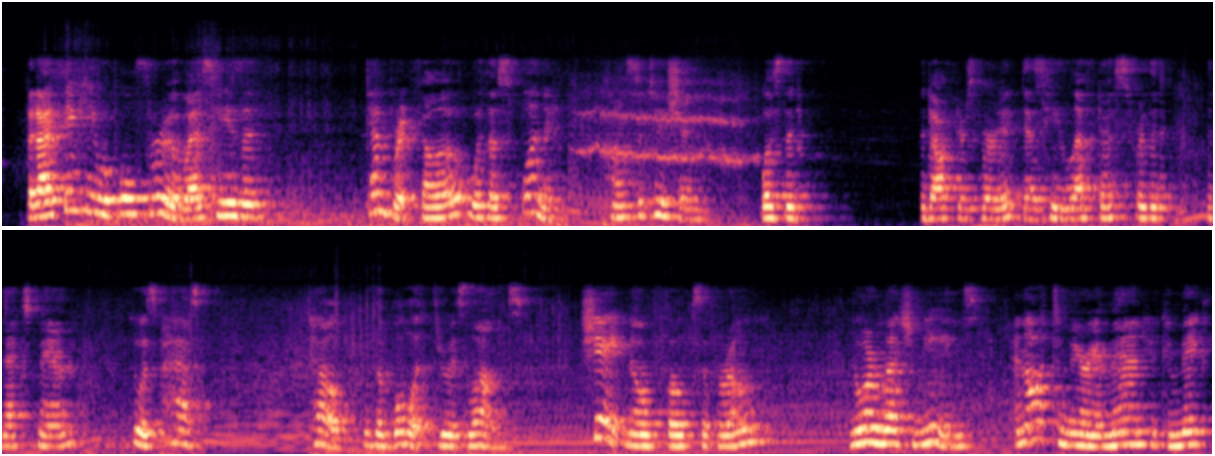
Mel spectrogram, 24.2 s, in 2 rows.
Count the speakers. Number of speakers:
one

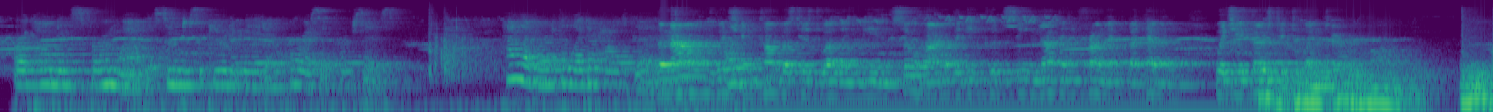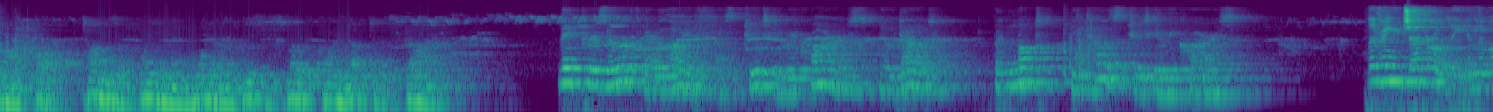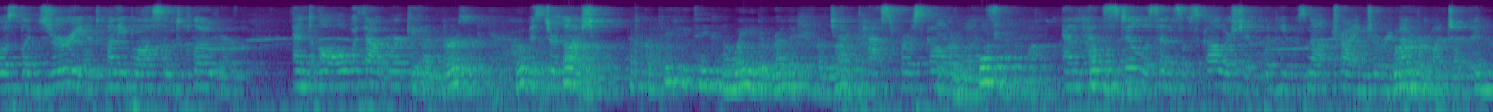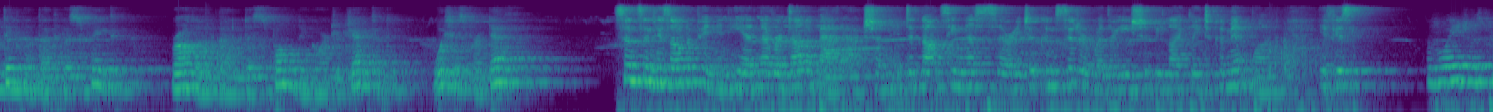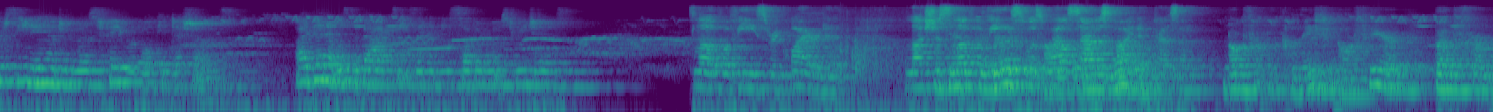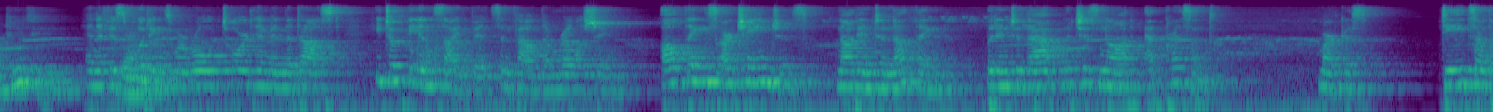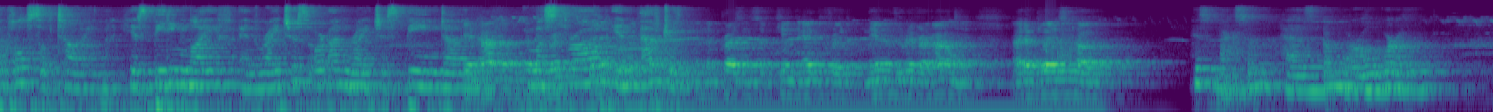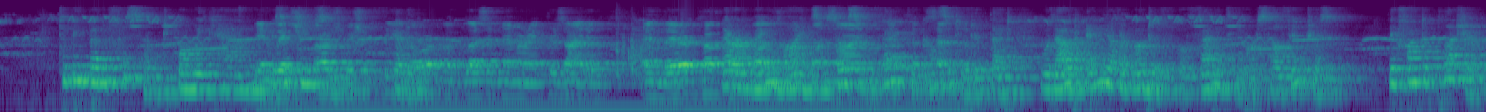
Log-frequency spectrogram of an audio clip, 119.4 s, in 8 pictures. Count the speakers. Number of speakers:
five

